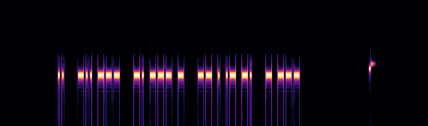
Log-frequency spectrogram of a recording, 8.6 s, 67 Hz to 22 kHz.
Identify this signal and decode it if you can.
Morse code, heard as a keyed tone, about 30 wpm, 700 Hz. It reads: I DO NOT MEAN TO
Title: Sets of 5 Words 30wpm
